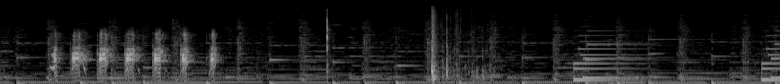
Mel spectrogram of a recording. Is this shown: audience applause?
no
